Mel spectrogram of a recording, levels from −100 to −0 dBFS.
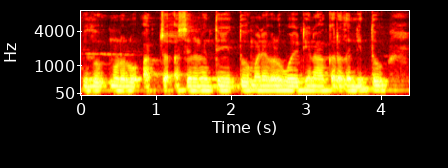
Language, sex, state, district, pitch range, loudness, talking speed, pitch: Kannada, male, Karnataka, Koppal, 110-120 Hz, -13 LUFS, 125 wpm, 115 Hz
